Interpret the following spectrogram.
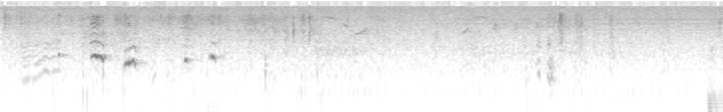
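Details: Puppies whimpering: a few short high squeaky yelps clustered in the first two seconds, then faint scattered whines over quiet room noise.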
